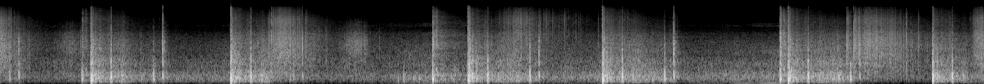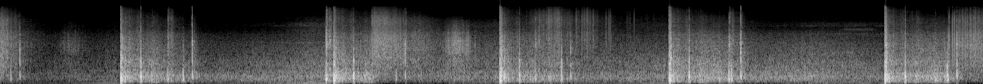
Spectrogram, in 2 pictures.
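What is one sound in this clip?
Fireworks burst overhead with loud bangs.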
